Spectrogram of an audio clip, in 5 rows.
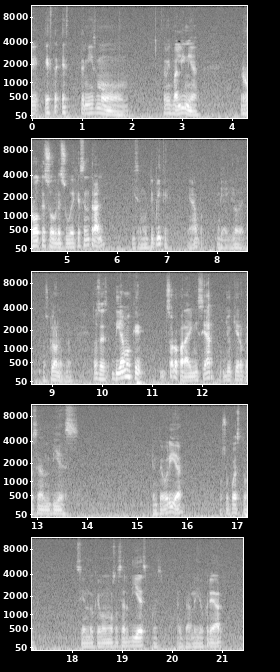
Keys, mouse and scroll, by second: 2.1 click, 12.9 KP_0, 15.8-17.8 drag, 21.3 click.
